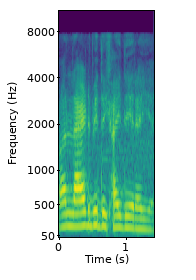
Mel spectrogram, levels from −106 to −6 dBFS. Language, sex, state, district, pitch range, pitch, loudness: Hindi, male, Bihar, Araria, 165-190 Hz, 175 Hz, -15 LUFS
